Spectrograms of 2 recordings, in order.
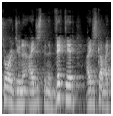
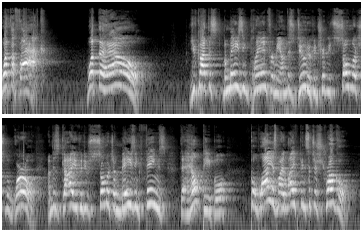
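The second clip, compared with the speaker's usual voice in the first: mock pissed-off, fed-up, ranting angry yell; 9 semitones higher, 4 dB louder than usual. Describing a book, the speaker acts out an old man yelling at god. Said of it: "One day he just yells at God".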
